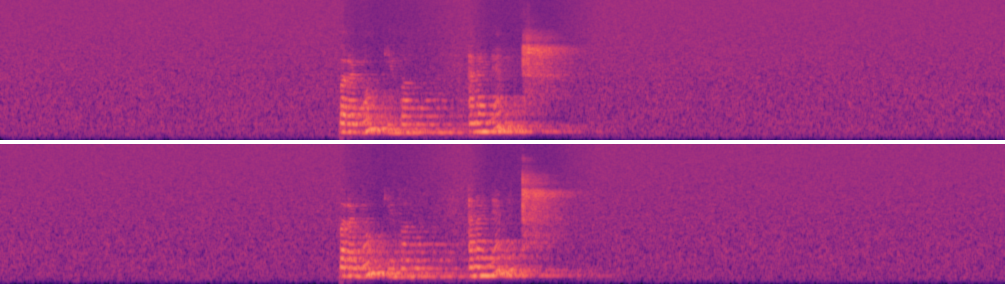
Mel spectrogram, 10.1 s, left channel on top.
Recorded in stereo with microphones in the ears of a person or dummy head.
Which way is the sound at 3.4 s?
5° right (ahead or behind).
